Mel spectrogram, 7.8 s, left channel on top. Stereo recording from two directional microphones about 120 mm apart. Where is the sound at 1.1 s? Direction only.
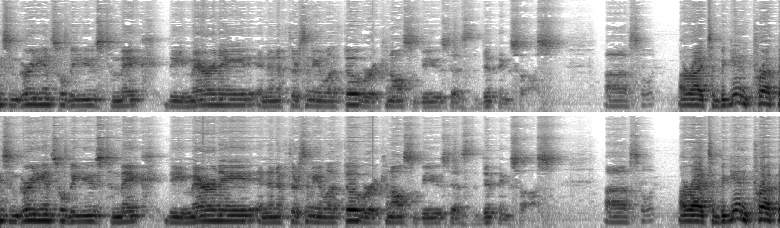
15° right (ahead or behind).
